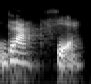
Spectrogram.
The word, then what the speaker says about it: grazie: As I was saying before, we do pronounce all the vowels in the word. So it's going to be grazie. Not grazie, but grazie. Okay?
